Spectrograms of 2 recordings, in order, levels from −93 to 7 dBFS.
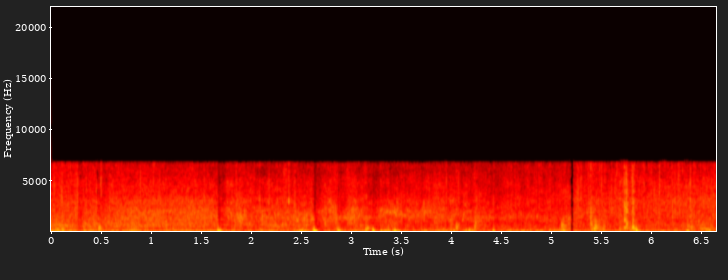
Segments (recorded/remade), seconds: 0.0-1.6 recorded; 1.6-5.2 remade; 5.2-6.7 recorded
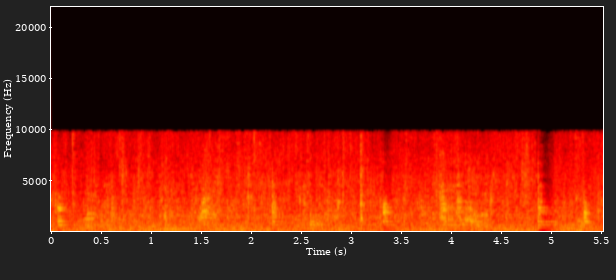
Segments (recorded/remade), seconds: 0.0-0.4 recorded; 0.4-1.5 remade; 1.5-2.3 recorded; 2.3-3.5 remade; 3.5-4.0 recorded; 4.0-5.1 remade; 5.1-5.5 recorded

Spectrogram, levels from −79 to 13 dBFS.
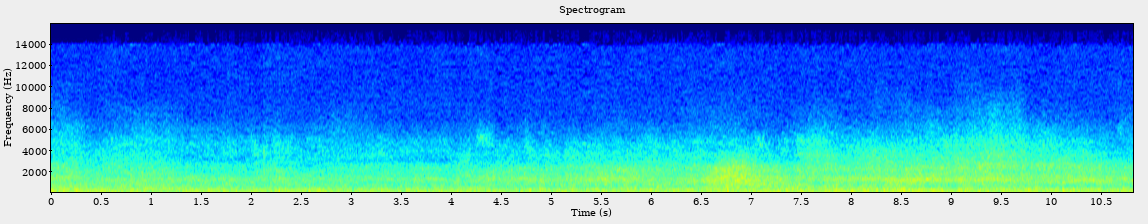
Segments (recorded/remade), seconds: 0.0-6.8 remade; 6.8-7.3 recorded; 7.3-10.8 remade

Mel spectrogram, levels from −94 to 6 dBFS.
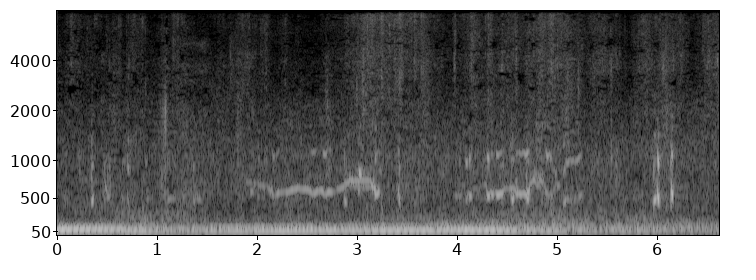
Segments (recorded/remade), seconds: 0.0-6.6 recorded

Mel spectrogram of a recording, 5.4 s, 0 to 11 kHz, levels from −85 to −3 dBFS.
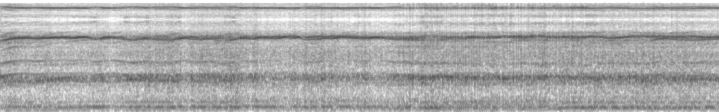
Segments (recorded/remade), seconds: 0.0-3.0 recorded; 3.0-4.4 remade; 4.4-5.4 recorded

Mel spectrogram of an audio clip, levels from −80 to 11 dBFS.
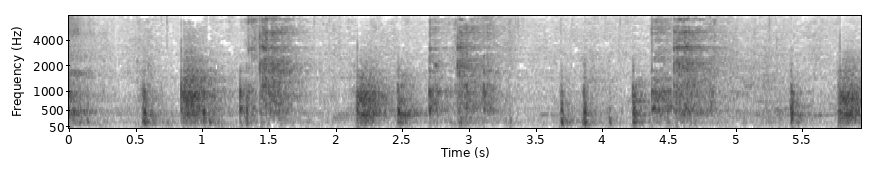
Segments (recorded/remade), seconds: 0.0-5.9 remade

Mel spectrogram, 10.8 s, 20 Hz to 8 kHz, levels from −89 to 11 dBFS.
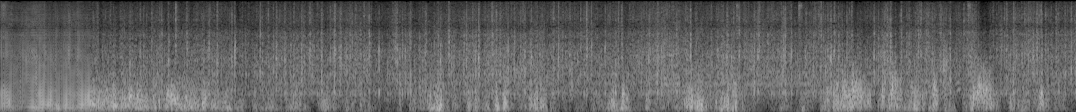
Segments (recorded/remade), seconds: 0.0-0.9 remade; 0.9-10.8 recorded

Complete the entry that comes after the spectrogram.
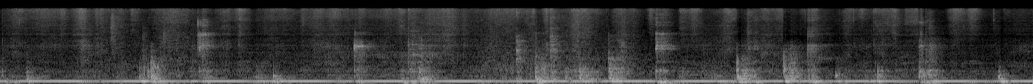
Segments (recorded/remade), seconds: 0.0-1.0 remade; 1.0-1.9 recorded; 1.9-4.8 remade; 4.8-6.8 recorded; 6.8-10.3 remade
